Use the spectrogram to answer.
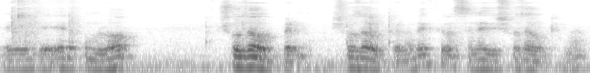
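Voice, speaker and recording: A man's voice: medium pitch, fast talker, mellow. A man with a Bangladeshi accent casually presenting and explaining products as a seller, often checking in with the viewer. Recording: echoey room, faint noise, clicks.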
